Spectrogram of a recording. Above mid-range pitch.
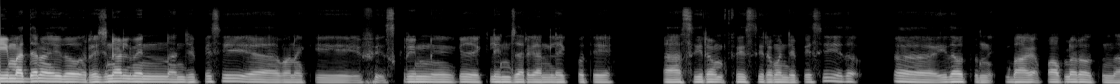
No: low, 115 Hz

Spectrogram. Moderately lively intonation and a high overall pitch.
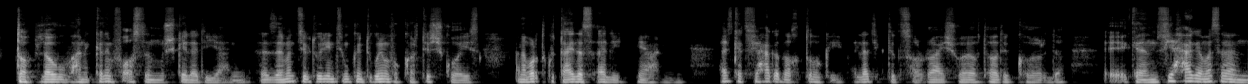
No: average, 3.1 semitones; low, 110 Hz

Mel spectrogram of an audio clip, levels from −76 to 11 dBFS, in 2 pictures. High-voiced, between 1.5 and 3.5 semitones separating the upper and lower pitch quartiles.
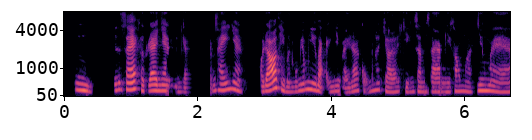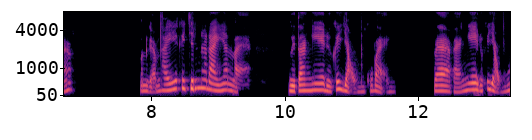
No: high, 200 Hz; average, 4.5 semitones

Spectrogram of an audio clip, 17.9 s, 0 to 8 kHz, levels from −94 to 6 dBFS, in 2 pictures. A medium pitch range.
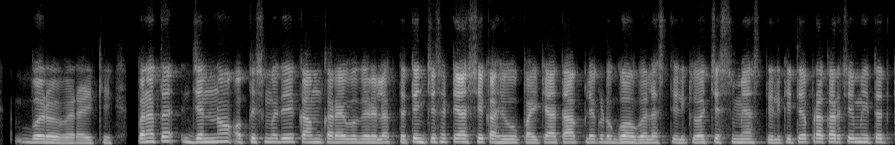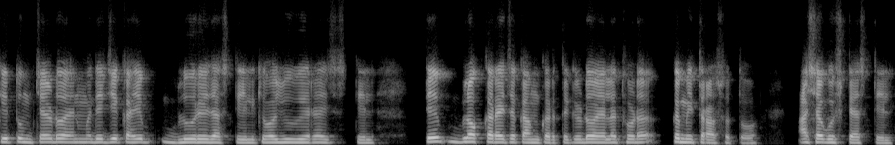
No: narrow, 2.1 semitones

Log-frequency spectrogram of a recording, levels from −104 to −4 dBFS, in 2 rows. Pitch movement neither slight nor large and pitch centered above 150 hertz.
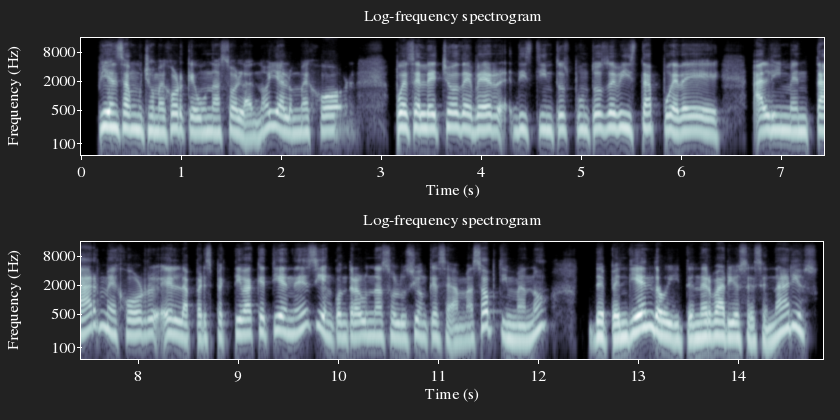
Yes: average, 3.6 semitones; medium, 185 Hz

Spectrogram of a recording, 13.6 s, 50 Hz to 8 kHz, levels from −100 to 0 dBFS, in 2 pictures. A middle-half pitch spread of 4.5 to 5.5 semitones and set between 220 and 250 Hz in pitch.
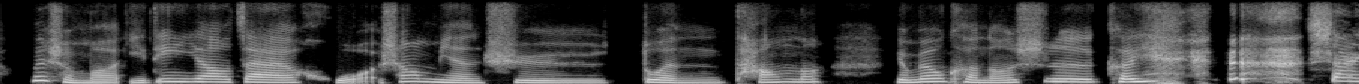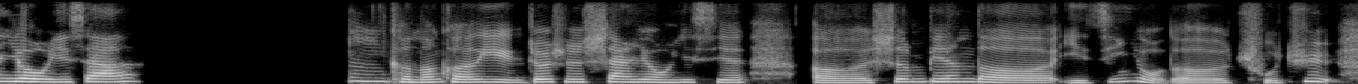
Yes: average, 5.1 semitones; high, 245 Hz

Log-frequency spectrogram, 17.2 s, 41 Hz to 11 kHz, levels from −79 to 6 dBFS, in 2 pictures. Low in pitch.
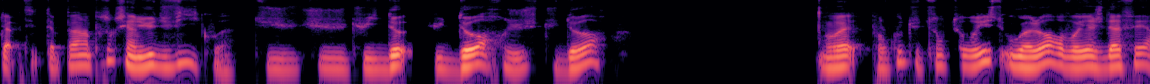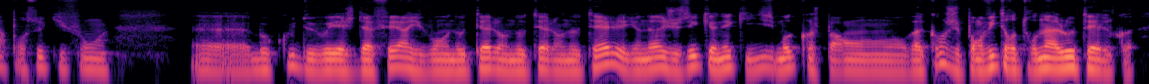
Yes: low, 115 Hz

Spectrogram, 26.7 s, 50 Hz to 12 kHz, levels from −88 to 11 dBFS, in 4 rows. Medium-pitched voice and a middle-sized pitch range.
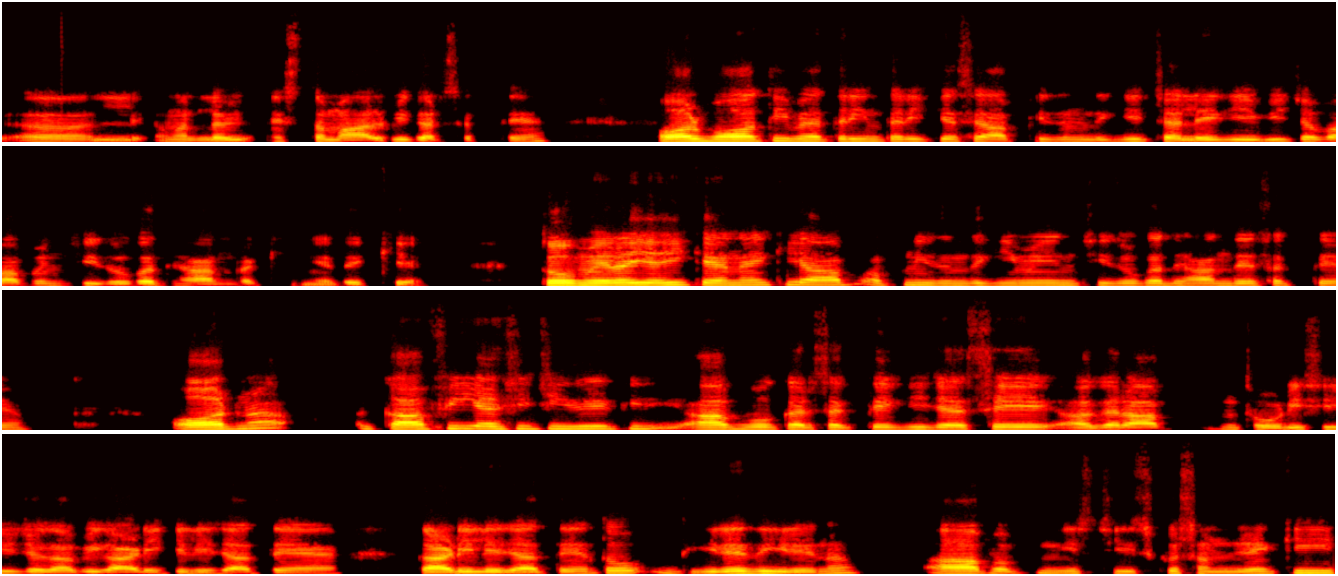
Yes: medium, 165 Hz; average, 3.3 semitones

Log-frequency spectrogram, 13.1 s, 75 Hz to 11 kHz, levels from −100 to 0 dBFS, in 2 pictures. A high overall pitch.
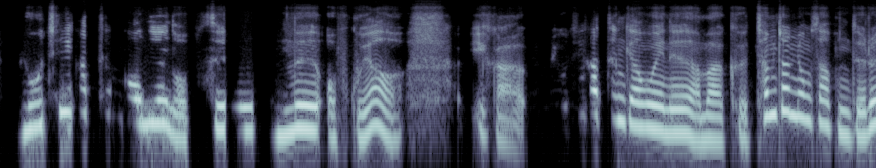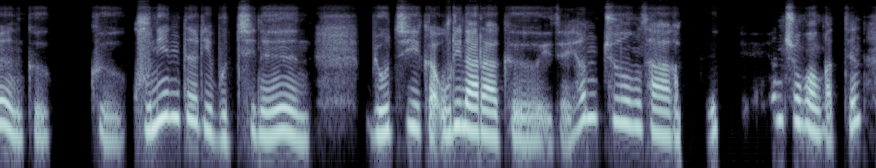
Yes: high, 245 Hz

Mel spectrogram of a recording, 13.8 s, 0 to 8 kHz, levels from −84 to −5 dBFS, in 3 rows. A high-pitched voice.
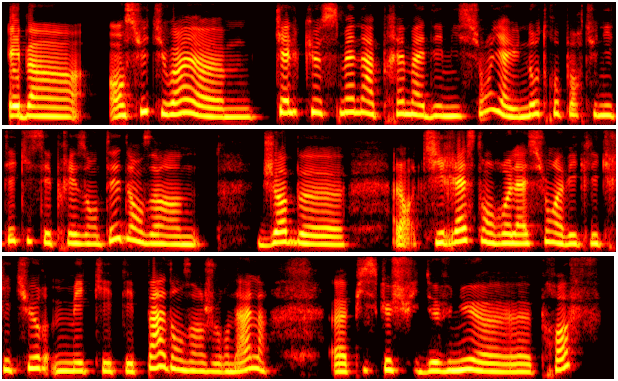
Yes: high, 225 Hz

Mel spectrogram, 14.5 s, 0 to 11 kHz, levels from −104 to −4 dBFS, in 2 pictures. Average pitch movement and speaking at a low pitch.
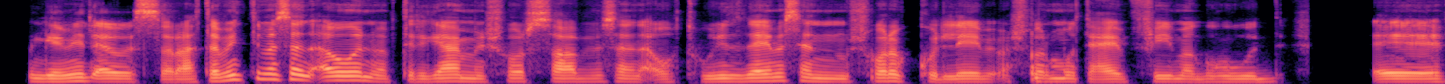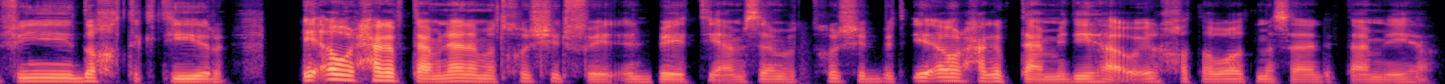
Yes: average, 3.2 semitones; low, 115 Hz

